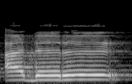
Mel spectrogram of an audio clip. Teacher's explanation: at-taqlil istilahnya al-imalah as-sughra dengan tarqiq ra. Ra-nya ditarqiq, jangan ditafkhim.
